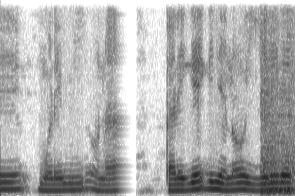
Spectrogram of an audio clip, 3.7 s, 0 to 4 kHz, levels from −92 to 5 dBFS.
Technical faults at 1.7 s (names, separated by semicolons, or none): long network dropout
